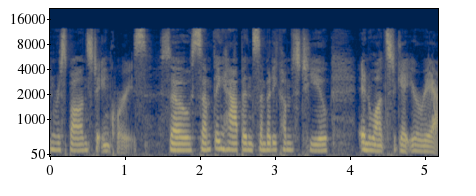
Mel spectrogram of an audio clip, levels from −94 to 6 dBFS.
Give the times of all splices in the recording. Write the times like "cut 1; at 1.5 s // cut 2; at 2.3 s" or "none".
none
